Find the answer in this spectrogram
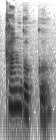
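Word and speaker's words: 韓国: But once again, the pronunciation of the same word in Japanese is yet different. It's Kangoku, Kangoku, Kangoku.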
